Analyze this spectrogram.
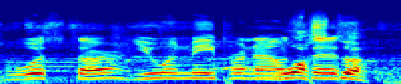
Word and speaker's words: Worcester: with title contention four and three Julio Perez Worcester Massachusetts for anyone who doesn't live in this area not familiar with it it's pronounced Worcester you and me for now we pronounce this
